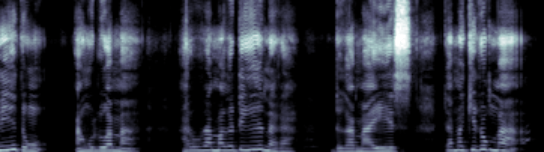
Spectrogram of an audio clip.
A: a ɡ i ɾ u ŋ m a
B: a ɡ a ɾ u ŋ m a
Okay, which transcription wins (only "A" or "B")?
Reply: A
